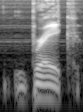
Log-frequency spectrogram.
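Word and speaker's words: Braek: really cool Australian producer I think you pronounce it break but it's b-r-a-e-k and uh that is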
